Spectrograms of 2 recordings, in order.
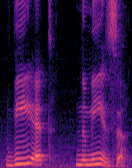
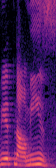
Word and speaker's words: Vietnamese: और प्रोनाउंसिएशन क्या हो जाता है यहां पर, इट is very simple, वियतनामीज, इट इज नॉट वियतनामीज, इट इज नॉट वियतनामीज, क्योंकि कंट्री का नाम डेफिनेटली वियतनाम है।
